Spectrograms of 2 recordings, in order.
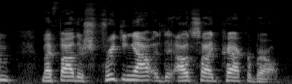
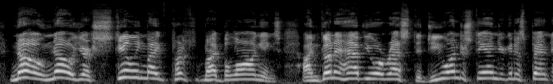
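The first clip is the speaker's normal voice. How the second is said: high, raised mock tirade; retold scream; 6 semitones higher, 5 dB louder than usual. Father accusing son of stealing his tapes, retold scream. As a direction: imitate an outraged accuser, pitch jumped up. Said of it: "He's screaming".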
